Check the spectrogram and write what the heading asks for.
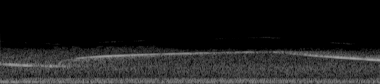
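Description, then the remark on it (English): A wailing emergency siren rises and falls slowly over a steady low rumble of traffic, sounding muffled, heard from inside a studio with the sirens outside. “can hear uh, yeah, sirens coming from uh, outside of the uh, the studio here.”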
